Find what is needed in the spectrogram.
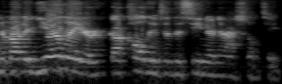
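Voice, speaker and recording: At a medium pitch, a woman talks at a fairly quick pace. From Caribbean, then British Columbia, Canada. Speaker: former national team goalkeeper, keynote speaker. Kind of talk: keynote speech. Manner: loud.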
